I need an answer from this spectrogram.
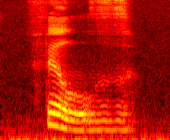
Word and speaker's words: fills: The L is a voiced consonant, l. So the S will be pronounced z, fills.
